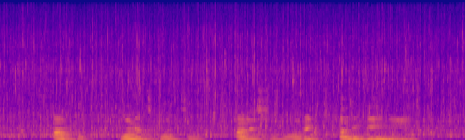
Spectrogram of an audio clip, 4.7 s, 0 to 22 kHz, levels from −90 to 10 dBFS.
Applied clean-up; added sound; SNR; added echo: none; Stream; 11 dB; none.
